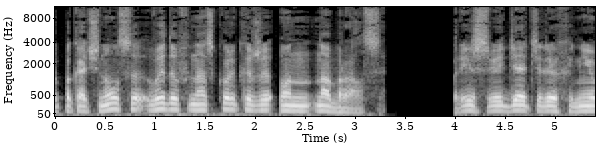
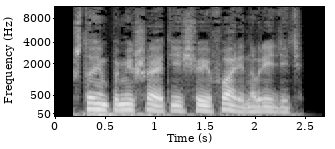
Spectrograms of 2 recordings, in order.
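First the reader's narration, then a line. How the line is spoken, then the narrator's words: Plain. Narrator (Russian): наконец сказал я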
